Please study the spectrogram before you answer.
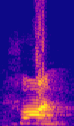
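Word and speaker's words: von: சொன்னால் என்ன யூஸ் பண்ணும், ஃபான். ஃபான் வி வந்து எஃப் ப்ரொனவுன்ஸ் பண்ணும். ஞாபகம் இருக்கா, ஆல்பபெட் படித்தோம் இல்லைங்களா. வி வந்து எஃப் ப்ரொனவுன்ஸ் பண்ணுறோம் இல்லைங்களா, அதே மாதிரி தான்.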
